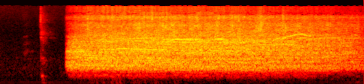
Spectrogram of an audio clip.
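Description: A canned applause sound effect bursts in after a brief click, a dense, loud wash of clapping that holds steady for several seconds and fades only slightly at the end.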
